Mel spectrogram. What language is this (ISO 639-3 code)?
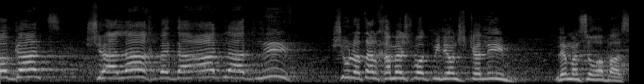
heb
